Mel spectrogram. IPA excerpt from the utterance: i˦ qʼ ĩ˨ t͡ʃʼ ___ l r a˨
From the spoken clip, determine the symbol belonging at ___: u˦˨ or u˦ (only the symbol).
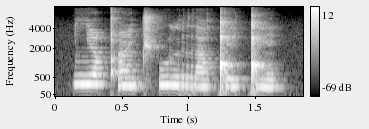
u˦˨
